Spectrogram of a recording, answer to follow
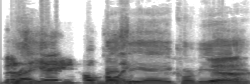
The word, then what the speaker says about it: Bezier: And George J. Cormier that rhymes with Bezier.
